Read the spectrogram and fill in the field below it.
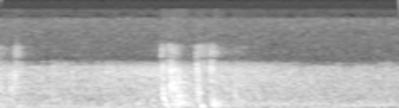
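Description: A body thuds onto a floor.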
